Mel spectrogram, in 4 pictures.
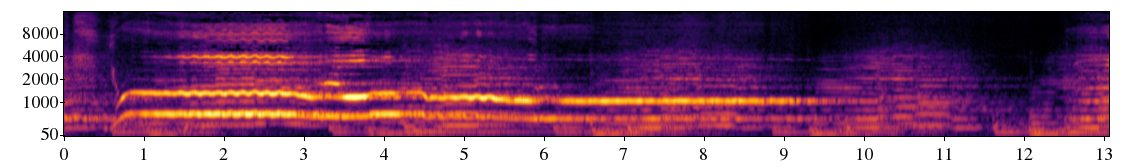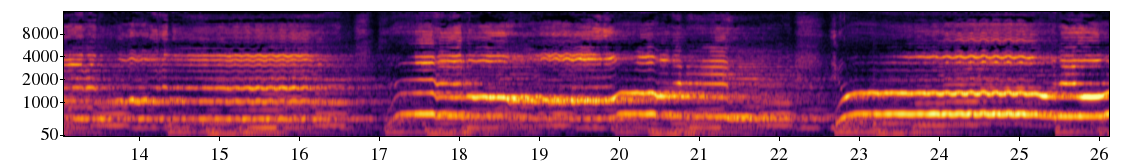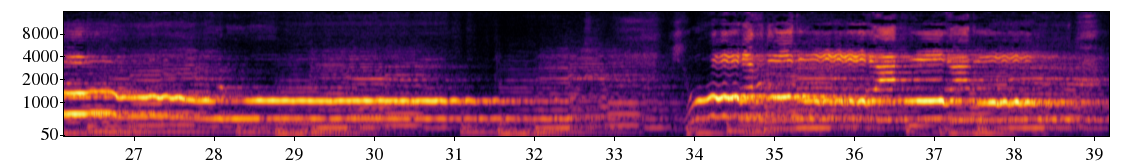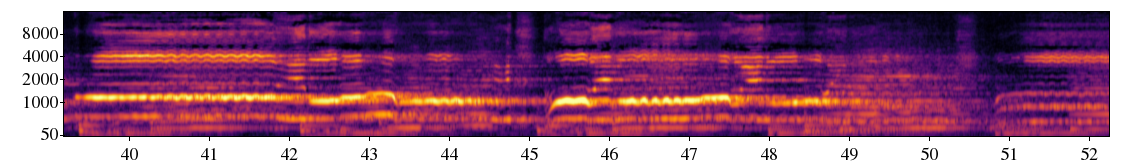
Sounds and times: Sad music: 0.0 - 52.2.

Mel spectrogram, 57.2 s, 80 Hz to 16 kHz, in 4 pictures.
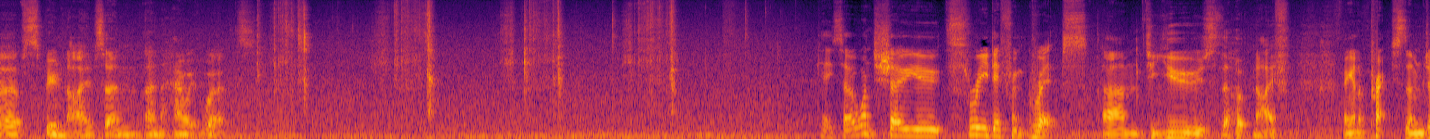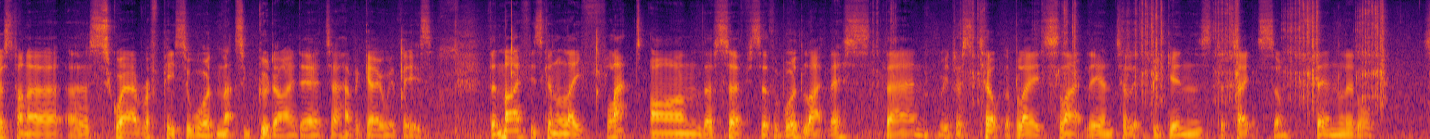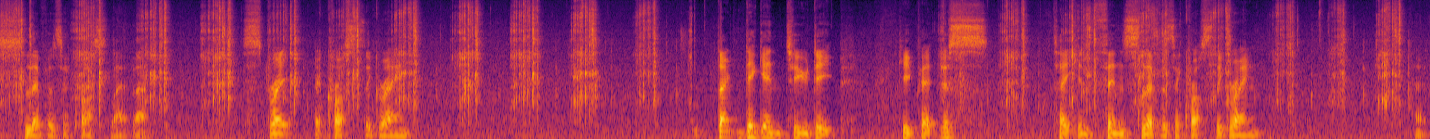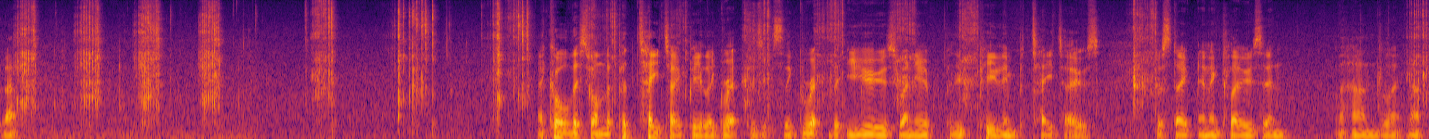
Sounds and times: Speech: 0.0 - 2.6, 8.2 - 30.2, 31.0 - 32.8, 35.8 - 38.5, 39.1 - 41.2, 42.7 - 43.2, 48.3 - 57.1.

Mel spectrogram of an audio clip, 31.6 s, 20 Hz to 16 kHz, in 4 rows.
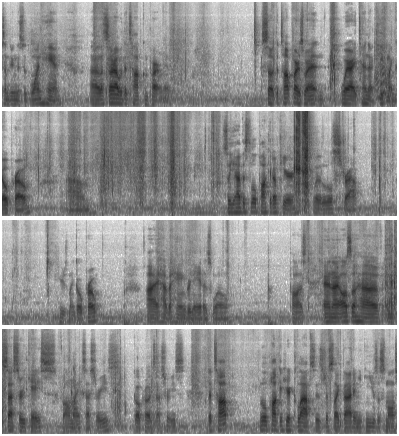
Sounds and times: Speech: 0.0 - 1.2, 1.8 - 3.4, 5.1 - 8.5, 9.2 - 9.7, 12.3 - 15.0, 16.9 - 17.8, 18.7 - 20.4, 21.6 - 31.6.

